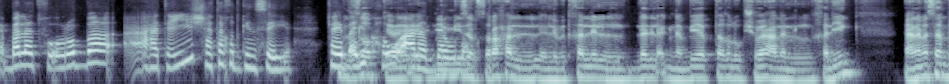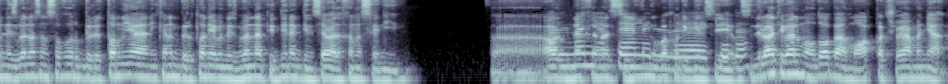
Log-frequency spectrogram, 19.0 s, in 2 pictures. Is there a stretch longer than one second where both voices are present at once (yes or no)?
yes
